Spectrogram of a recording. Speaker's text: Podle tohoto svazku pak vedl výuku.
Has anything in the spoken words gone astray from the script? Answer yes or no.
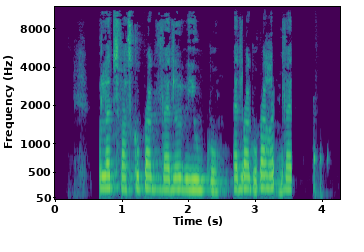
yes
